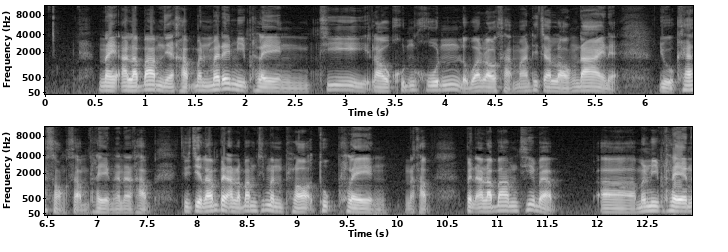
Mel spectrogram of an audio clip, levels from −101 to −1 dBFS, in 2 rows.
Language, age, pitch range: Thai, 20-39, 95-125 Hz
